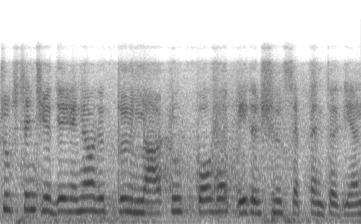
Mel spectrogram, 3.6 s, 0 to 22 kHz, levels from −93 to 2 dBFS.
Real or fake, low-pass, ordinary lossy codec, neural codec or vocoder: fake; 7.2 kHz; Opus, 24 kbps; codec, 16 kHz, 0.5 kbps, FunCodec, trained on Chinese and English, 25 frames a second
